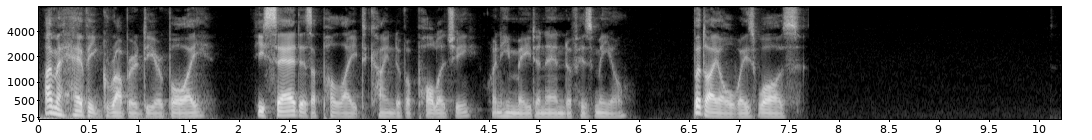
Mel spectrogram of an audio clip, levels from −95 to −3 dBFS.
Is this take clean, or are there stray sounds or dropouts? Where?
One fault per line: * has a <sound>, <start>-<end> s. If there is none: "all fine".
all fine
